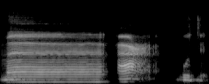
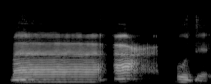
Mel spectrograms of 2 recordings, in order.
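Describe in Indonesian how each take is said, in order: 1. Konsonan akhir dilepas dengan pantulan. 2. Konsonan akhir dilepas dengan pantulan.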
